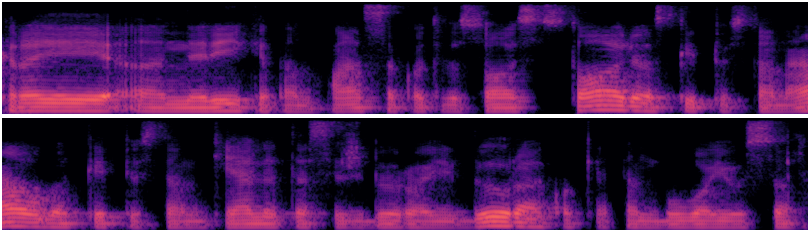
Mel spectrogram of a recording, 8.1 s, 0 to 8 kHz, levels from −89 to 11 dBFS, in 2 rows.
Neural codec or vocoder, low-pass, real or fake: none; 7.2 kHz; real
